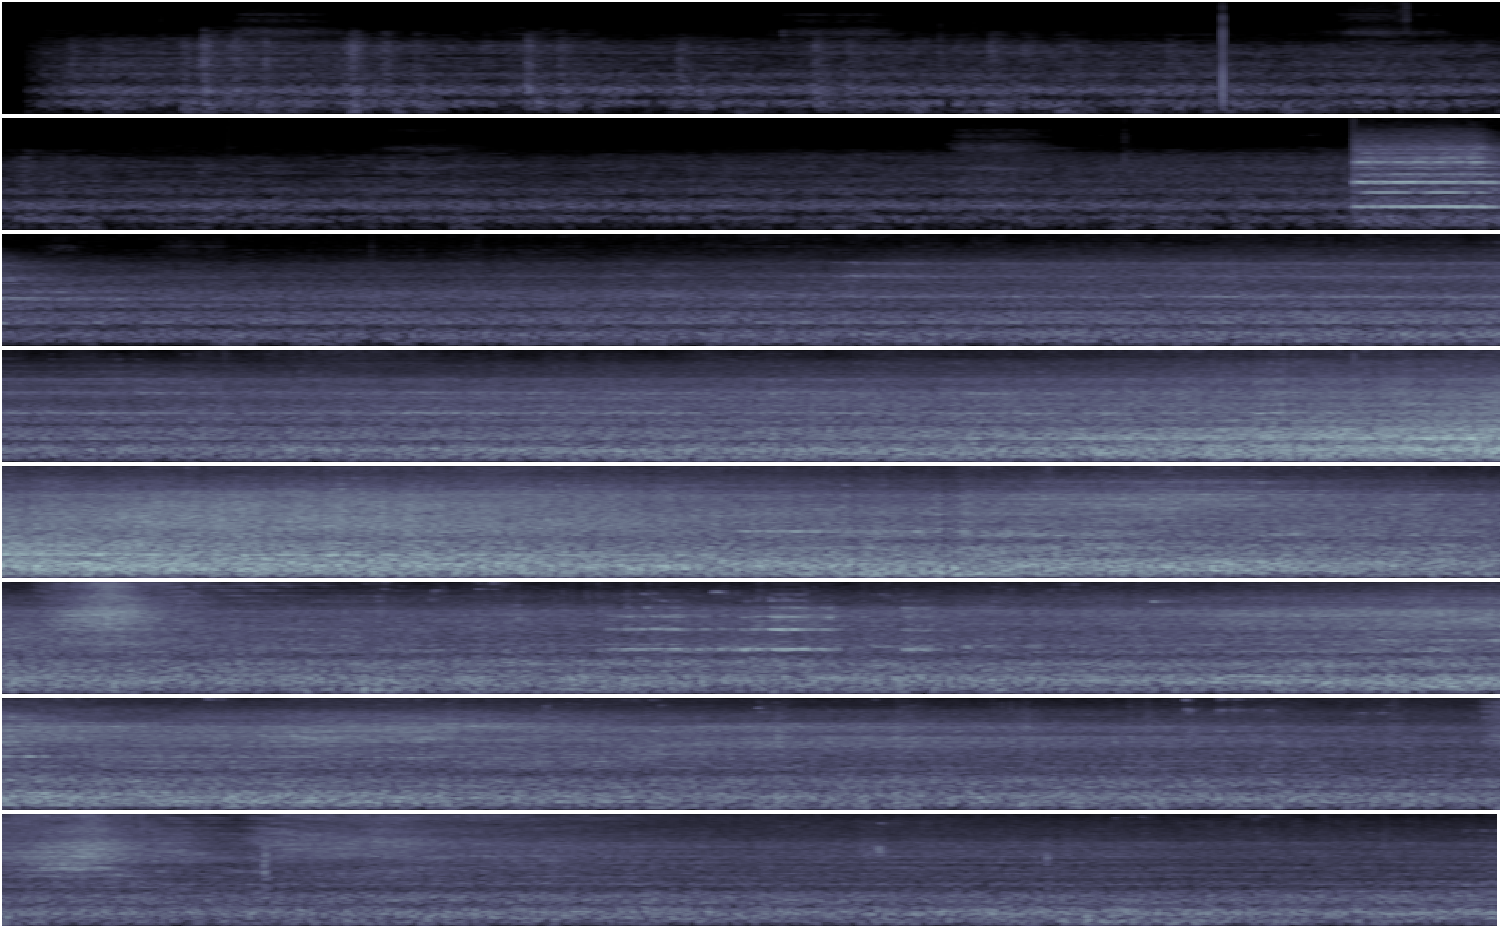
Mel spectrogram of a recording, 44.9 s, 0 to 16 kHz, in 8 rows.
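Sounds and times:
train rumbling past: 0.2s - 44.9s
train horn blast: 10.7s - 11.8s
train wheel squeal: 10.7s - 44.9s.

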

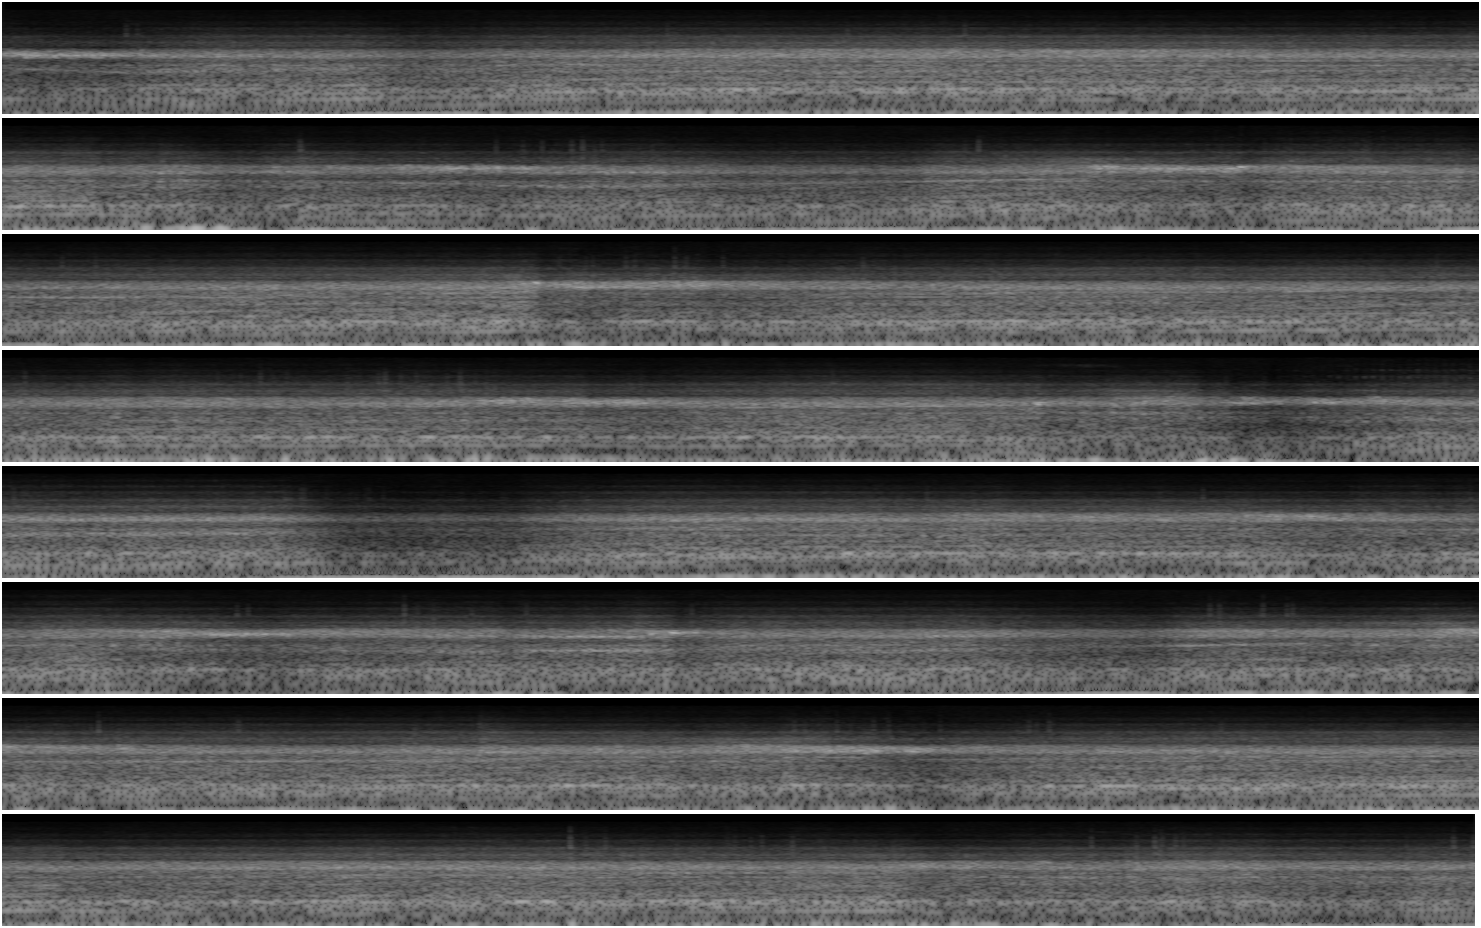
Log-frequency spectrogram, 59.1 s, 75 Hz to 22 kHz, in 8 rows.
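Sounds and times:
go-kart engine droning: 0.0s - 59.0s.

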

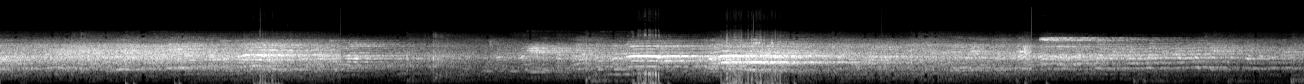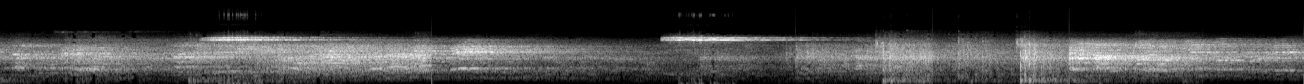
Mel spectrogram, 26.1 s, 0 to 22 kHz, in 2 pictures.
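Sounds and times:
people shouting in a hall: 0.0s - 22.4s, 23.2s - 26.0s
referee whistle blasts: 10.4s - 11.5s, 14.9s - 16.3s, 19.6s - 21.4s
ball thumps: 21.0s - 23.8s.

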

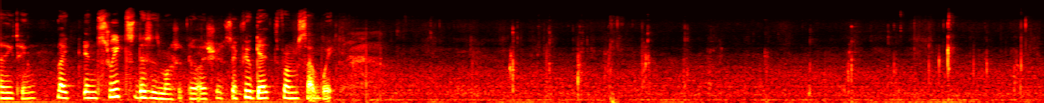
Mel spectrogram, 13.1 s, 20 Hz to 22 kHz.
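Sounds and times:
low steady hum: 0.0s - 13.0s
chewing cookie: 4.2s - 13.0s
mouth clicks: 5.9s - 13.0s.

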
